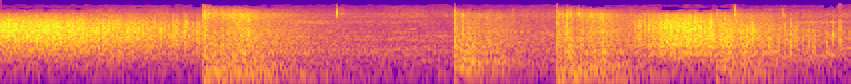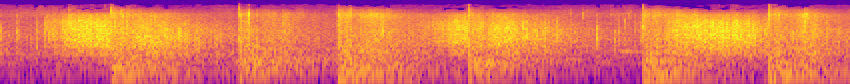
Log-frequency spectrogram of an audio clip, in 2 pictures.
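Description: Aerial fireworks bursting: about seven sharp booms at irregular intervals, each dying away, with crackling between them.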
